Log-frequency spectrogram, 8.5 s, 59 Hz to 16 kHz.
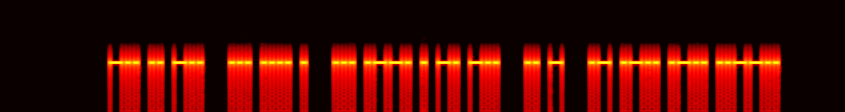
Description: Morse code, heard as a keyed tone, about 30 wpm, 700 Hz. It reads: DID SHE SPEND IT ALL?
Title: Sentences from Top 800 Words 30wpm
